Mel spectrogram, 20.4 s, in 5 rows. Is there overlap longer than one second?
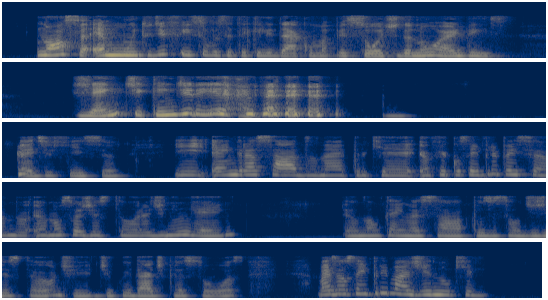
No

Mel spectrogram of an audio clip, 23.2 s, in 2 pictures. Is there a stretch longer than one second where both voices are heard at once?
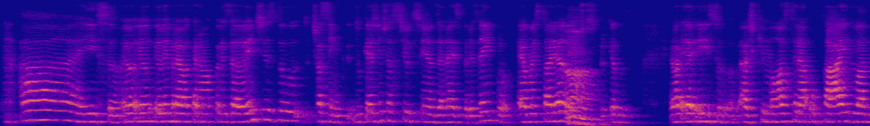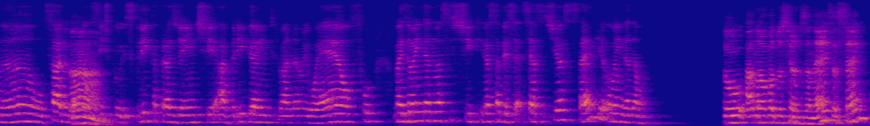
No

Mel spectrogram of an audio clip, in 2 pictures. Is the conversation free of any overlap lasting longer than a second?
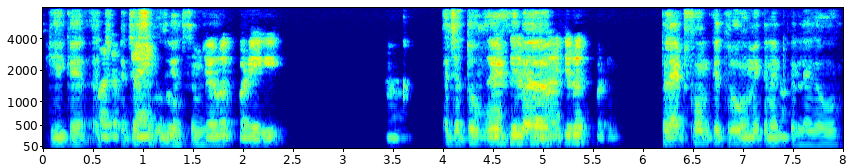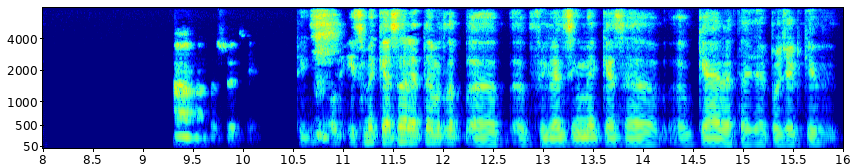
No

